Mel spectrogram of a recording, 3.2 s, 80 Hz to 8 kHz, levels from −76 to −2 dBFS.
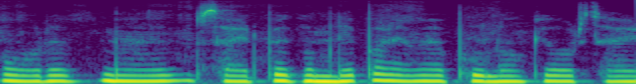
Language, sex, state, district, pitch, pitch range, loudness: Hindi, female, Delhi, New Delhi, 195 Hz, 190-200 Hz, -12 LUFS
